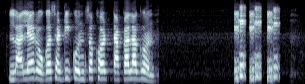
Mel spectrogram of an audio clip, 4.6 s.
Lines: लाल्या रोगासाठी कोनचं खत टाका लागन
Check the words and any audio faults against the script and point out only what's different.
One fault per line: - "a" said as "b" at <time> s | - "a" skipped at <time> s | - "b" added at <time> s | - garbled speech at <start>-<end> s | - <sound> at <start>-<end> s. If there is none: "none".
- laugh at 3.5-4.2 s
